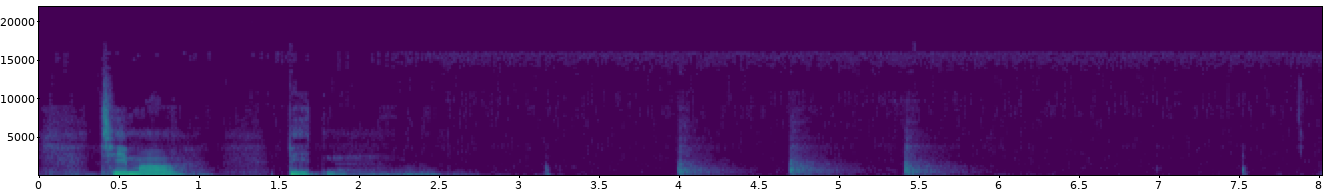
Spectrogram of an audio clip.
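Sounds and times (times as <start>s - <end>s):
speech: 0.4s - 1.0s, 1.6s - 2.1s
hand knocking on wooden door: 4.0s - 5.8s.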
